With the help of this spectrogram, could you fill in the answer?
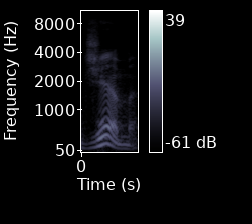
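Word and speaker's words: Jem: If you're watching the original version, the song that you hear is a song called They by Jim, spelled J-E-M, as in Jim and the Holograms.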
